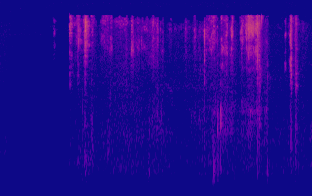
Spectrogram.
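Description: Near silence with faint paper rustles and small ticks: planner stickers being peeled from their sheet and pressed onto a paper planner page.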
